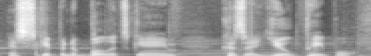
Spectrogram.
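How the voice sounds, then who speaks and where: A man's voice: mid-range voice, normal speed, loud music behind the voice. A man co-hosting a podcast, chatting casually with a profane, mock-exasperated rant. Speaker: podcast co-host. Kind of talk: casual chat.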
